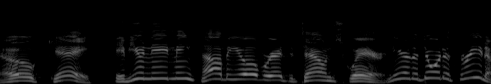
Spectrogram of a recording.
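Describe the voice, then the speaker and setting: Using a put-on character voice, a man speaks at a moderate pace in a high pitch with very wide pitch swings. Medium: video game. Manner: chatty, good-humored.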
